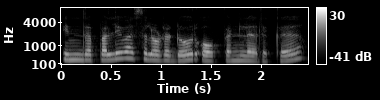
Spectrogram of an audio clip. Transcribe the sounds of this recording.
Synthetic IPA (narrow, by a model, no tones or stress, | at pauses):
ɪnd̪ɐpɐlːɪʋaːsɐloːɽɐɖoːɾoːpːɛnɪlɐɪɾɯkːɯ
